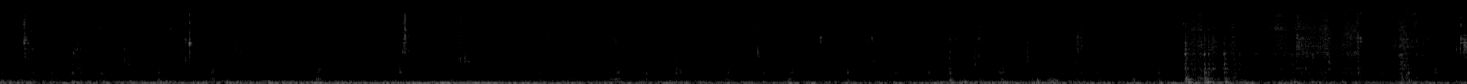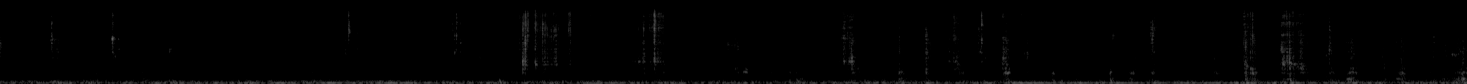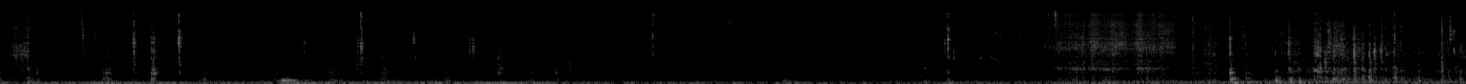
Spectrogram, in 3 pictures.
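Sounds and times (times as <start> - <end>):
person chewing crunchy food: 0.0 - 44.0.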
